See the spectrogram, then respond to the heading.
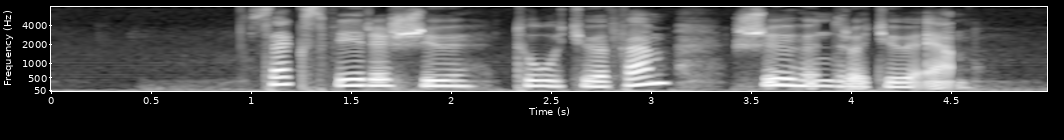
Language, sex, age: Norwegian, female, 51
